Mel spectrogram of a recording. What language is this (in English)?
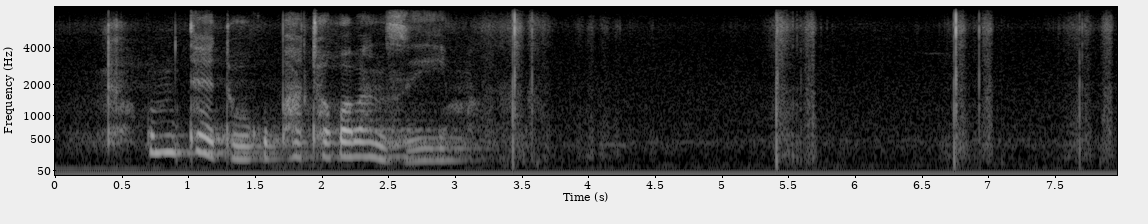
South Ndebele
